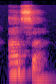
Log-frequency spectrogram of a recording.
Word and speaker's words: answer: is silent we sit the p before t is silent answer the w is silent sword the w is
